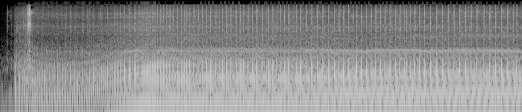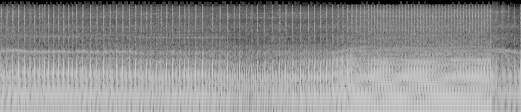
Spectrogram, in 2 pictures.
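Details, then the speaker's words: Hedge trimmer engine after rebuild, started on choke: it settles straight into a fast, steady buzzing idle far above normal. Air leak found to be a cracked intake manifold. "The idle's so high. Why is that so high? We gotta investigate."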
